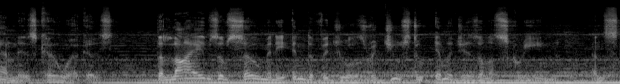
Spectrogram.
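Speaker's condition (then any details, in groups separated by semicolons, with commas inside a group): No condition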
